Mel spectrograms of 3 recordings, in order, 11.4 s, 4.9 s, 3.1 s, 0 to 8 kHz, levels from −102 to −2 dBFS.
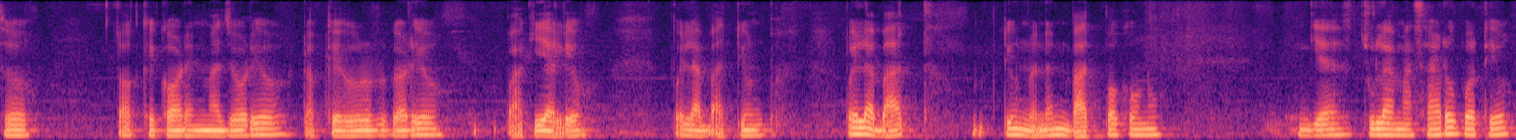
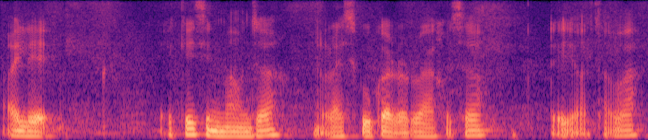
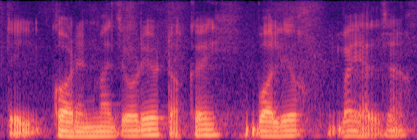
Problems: none marked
